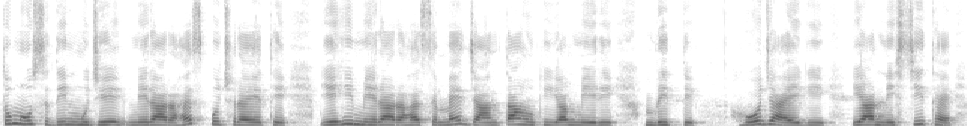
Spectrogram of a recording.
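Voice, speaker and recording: A woman voicing a calm, gentle, wise male guru teaching his pupil in a storybook tale. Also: fairly high pitch, takes it slowly, clean tone. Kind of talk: storybook narration dialogue.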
